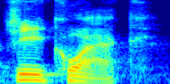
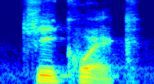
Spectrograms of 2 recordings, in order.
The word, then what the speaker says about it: GQuuuuuX: So it's like G-Quack or G-Quick or something like that.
